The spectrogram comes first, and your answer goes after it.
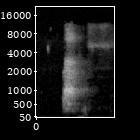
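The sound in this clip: A pet dog gives a single sharp bark, reasonably loud against silence, with a short raspy tail trailing off after it.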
